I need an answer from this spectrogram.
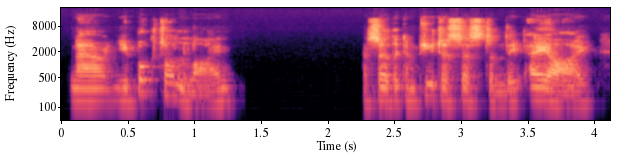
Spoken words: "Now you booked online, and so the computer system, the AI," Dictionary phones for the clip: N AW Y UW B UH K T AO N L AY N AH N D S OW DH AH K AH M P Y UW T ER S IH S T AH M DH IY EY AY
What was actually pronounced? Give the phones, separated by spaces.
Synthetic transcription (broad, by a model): N AW Y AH B UH K T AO N L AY AH N S OW DH AH K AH M P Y UW T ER S IH S T AH M DH IY EY AY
